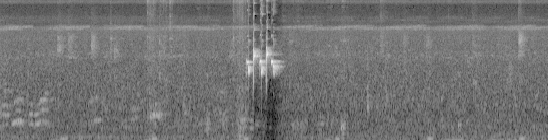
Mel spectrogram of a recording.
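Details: Sooty-headed bulbul singing keenly, played to coax other birds into song: one burst of rapid, tumbling whistled notes midway, with low rumble and faint distant chirps around it.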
